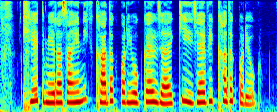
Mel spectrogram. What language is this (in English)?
Maithili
